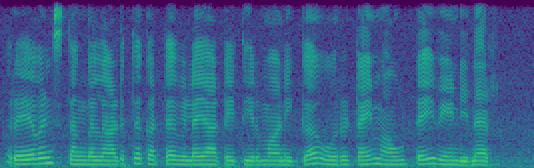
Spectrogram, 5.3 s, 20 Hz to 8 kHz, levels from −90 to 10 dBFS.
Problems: constant background noise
